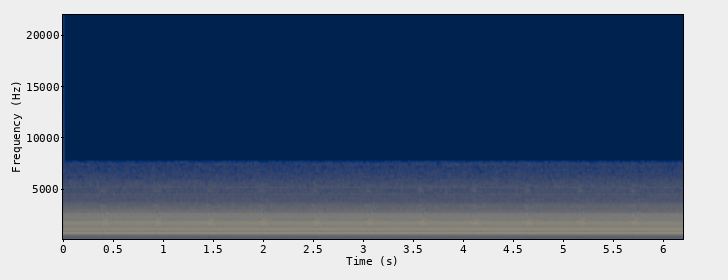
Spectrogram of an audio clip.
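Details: MRI brain scan: steady loud buzzing drone with a regular pulsing beat, about two pulses a second, the scanner running a sequence.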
